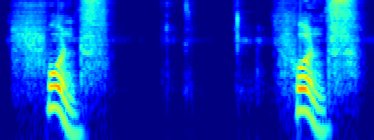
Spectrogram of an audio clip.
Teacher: উমলাউটের কারণে ঠোঁট গোল হবে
